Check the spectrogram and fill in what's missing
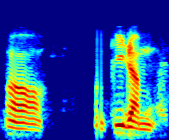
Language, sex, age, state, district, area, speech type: Assamese, male, 60+, Assam, Udalguri, rural, conversation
